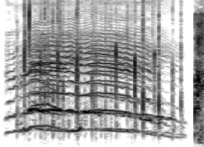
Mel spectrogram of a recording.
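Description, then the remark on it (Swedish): A short burst of applause, scattered sharp claps under a sustained cheering tone from a crowd, steady and fairly loud for a couple of seconds before cutting off abruptly. “Heinen applåd ungefär nu.”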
